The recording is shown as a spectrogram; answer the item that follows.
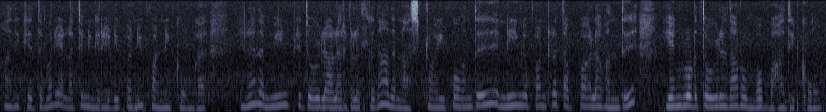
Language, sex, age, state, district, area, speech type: Tamil, female, 30-45, Tamil Nadu, Chennai, urban, spontaneous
